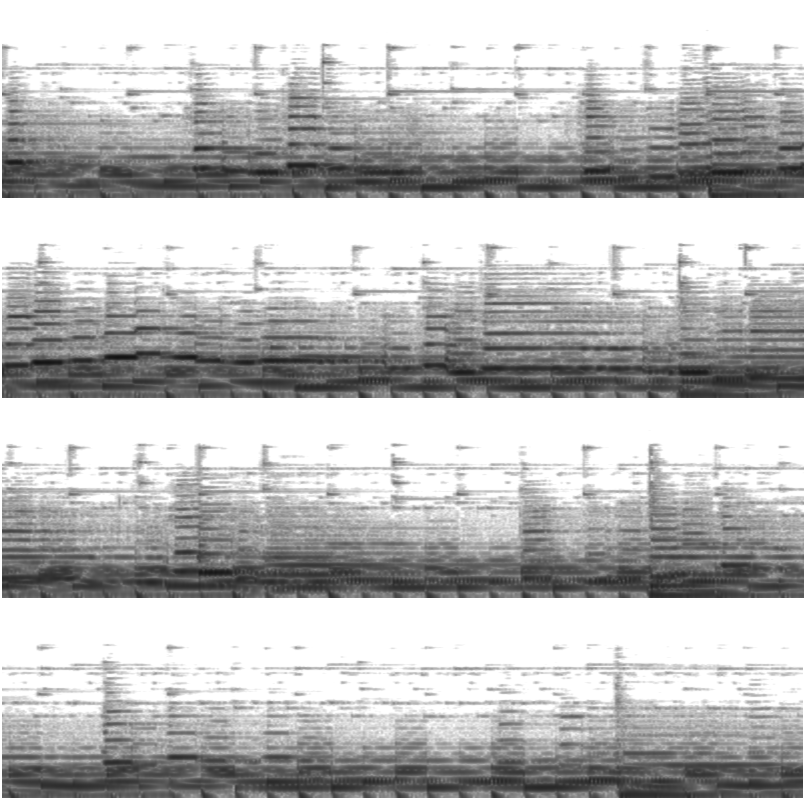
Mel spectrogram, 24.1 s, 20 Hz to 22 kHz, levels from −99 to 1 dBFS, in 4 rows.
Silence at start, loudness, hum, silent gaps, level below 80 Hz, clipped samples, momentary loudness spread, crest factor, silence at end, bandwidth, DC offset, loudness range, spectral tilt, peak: 0 s; -18 LUFS; none; none; -30 dBFS; under 0.1%; 8 LU; 14 dB; 0 s; 10 kHz; under 0.1%; 6 LU; -8 dB/octave; -4 dBFS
